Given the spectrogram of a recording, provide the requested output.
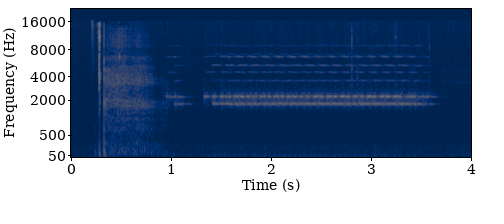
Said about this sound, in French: je suis dans le studio, il y a le téléphone qui sonne, ça me dérange.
